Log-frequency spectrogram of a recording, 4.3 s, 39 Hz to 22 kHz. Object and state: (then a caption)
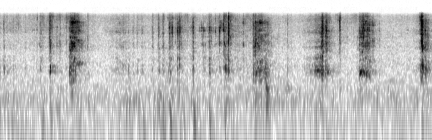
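Bar of soap being carved. A metal utility-knife blade scrapes and carves thin curls and flakes from a solid light-blue bar of soap held in the fingers. Short, dry, crisp scraping strokes come in an irregular series, bright and crunchy with a slight tone near 900 Hz and almost no low end, each stopping dead with no ring.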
